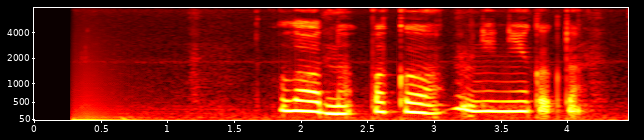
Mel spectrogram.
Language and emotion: Russian, sad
